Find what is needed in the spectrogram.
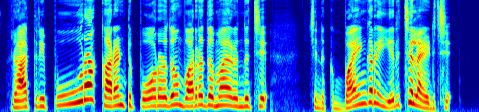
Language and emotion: Tamil, angry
